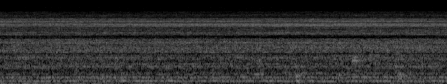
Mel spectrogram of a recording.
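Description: A steady, even hiss like running water, with a faint low hum under it, holding at one level throughout.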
